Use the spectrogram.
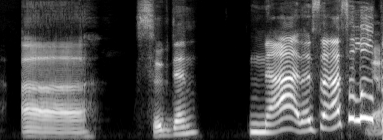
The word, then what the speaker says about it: Sugden: my second name uh sugden nah that's that's a little bit it's a bit um sugden but I get I get people pronounce it like fudge so I get suon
